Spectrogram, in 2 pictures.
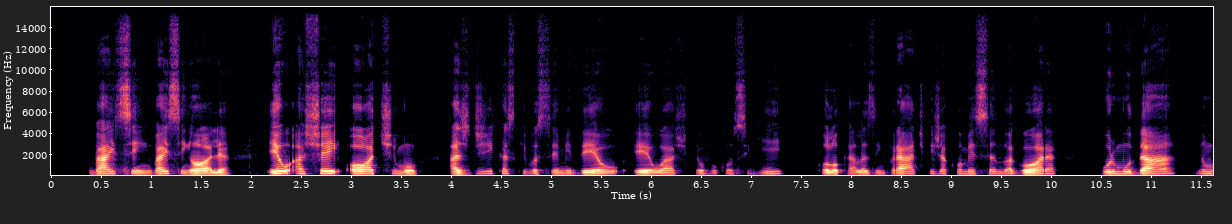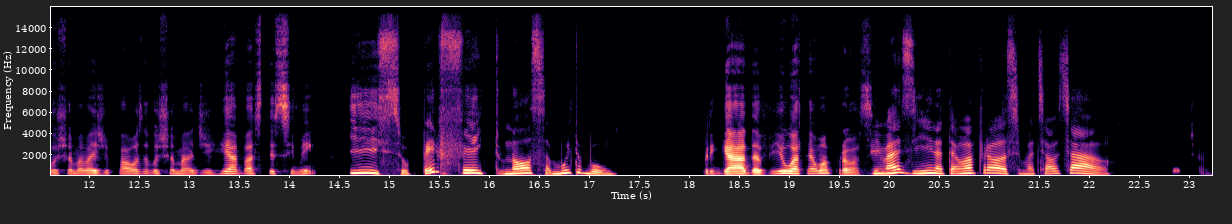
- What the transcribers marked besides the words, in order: tapping
- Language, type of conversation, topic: Portuguese, advice, Como descrever a sensação de culpa ao fazer uma pausa para descansar durante um trabalho intenso?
